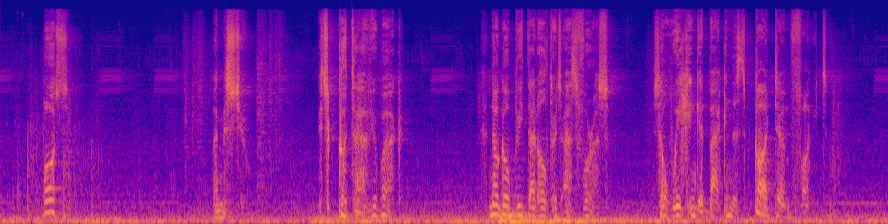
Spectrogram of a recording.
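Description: A middle-aged man speaks in a low, gruff voice.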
